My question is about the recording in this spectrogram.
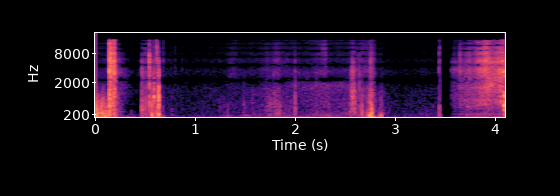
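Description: A smartphone dropped corner-first onto the floor: a sharp clatter as it lands and a second knock as it bounces about half a second later, picked up by the falling phone's own microphone. A few fainter knocks a little before the end.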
